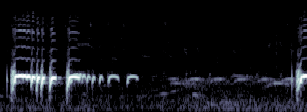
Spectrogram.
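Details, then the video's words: Local zebra dove in lively song, kept as a lure to make other zebra doves sing back: stuttered, rolling coos around a steady mid pitch, a loud burst, softer trailing notes, then another loud phrase at the end. "Perkutut Lokal Gacor RAJA PIKAT Ahlinya Bikin Semua Burung Perkutut Gacor Nyaut"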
